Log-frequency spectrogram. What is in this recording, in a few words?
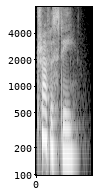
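"travesty", British English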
